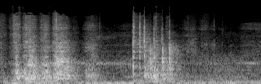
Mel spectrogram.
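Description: The crust of a Marmite-and-cheese sandwich, buttered on the outside and toasted for about 2.5 to 5 minutes in a silicone microwave toaster, is rubbed and scraped. It gives dry, crackly rasping bursts that show how crispy the toast is.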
